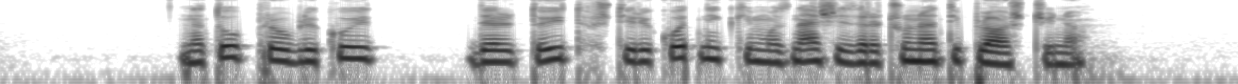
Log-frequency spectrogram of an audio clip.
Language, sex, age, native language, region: Slovenian, female, 18-29, Slovenian, Gorenjska region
